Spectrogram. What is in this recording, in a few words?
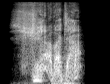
Alien creature command or warning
